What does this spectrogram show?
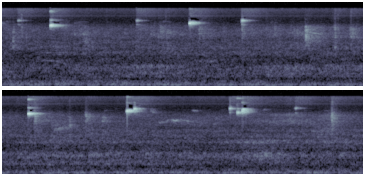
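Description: A caged small bird giving short, high chirps, some falling quickly in pitch, about one every second at irregular intervals.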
